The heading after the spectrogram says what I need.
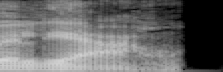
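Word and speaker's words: Eliyahu: Existem duas formas de pronunciar o nome do profeta Elias. A forma curta como Eliá, e a forma alongada como Eliarro.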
